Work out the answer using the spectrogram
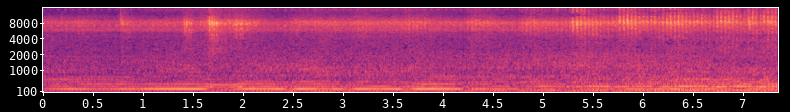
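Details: MTD Yard Machines 20" push mower with Briggs 300E engine, after carb clean, throttle spring adjustment and draining water from gas tank: steady single-cylinder drone with firm even beat under cutting load, no misses or surging; normal running under load.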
